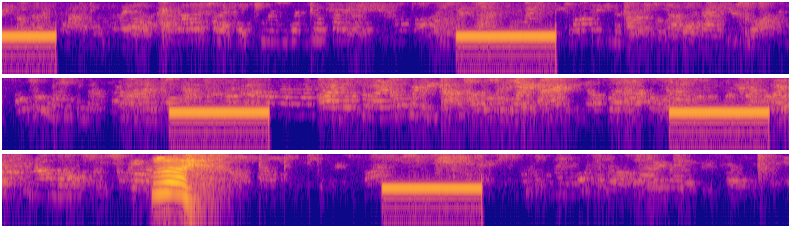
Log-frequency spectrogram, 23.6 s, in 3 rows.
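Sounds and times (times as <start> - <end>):
telephone busy tone after a dropped call: 0.0 - 0.6, 4.6 - 5.6, 9.6 - 10.6, 14.6 - 15.6, 19.6 - 20.6
speech: 17.6 - 17.8.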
